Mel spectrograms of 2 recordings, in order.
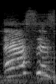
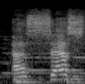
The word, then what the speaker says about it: assess: Myers where he says, "Ass is the window." Okay, stop. Stop. What? It's assess the window, not ass is the window. You put the wrong emphasis on the wrong syllable.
